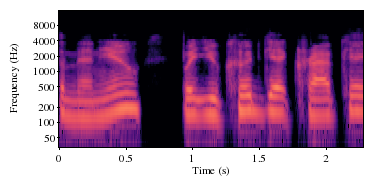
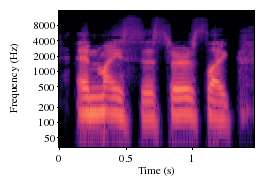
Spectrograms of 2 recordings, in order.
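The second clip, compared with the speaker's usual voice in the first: ordinary delivery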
